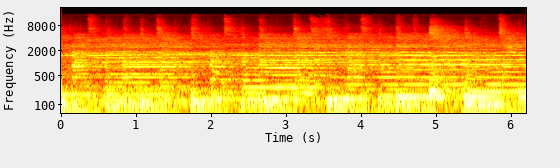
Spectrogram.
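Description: A live band plays an instrumental passage of a rock song, with electric guitars at the front over a steady beat.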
